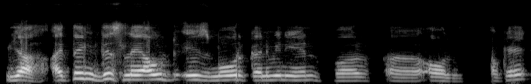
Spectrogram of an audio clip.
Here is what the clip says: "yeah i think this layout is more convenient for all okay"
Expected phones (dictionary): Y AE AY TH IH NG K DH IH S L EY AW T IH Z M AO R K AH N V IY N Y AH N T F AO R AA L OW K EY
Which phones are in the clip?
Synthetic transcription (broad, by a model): Y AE AY T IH NG K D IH S L EY AW T IH Z M AO R K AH N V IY N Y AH N T F AO R AA L OW K EY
